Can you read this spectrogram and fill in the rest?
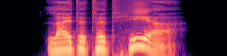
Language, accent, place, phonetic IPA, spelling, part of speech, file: German, Germany, Berlin, [ˌlaɪ̯tətət ˈheːɐ̯], leitetet her, verb, De-leitetet her.ogg
- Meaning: inflection of herleiten: 1. second-person plural preterite 2. second-person plural subjunctive II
